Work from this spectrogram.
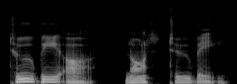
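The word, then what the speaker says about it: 2BR02B: were supposed to call the zero in the telephone number he pronounced not the number was 2BR not 2B it was the telephone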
